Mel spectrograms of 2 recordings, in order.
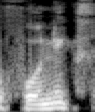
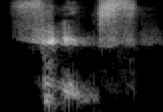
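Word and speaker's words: Phoenix: तैयार होती है सर फिनिक्स पी एच ओ एन ई नहीं पी एच ओ पी एच ओ प एन और नौ नंबर आई एक्स इसको कहते हैं सरकार फोनिक्स नहीं फिनिक्स चलते हैं अपनी अगली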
